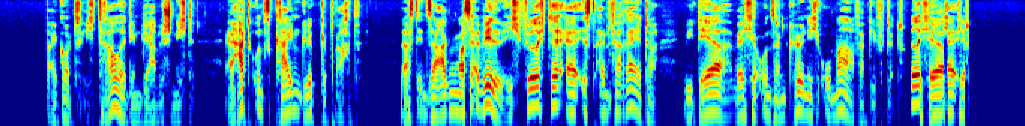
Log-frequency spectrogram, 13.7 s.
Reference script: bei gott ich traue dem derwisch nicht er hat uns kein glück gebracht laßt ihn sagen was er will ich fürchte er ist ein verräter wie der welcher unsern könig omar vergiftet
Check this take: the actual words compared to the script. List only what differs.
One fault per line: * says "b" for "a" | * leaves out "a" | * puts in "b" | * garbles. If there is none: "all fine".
* garbles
